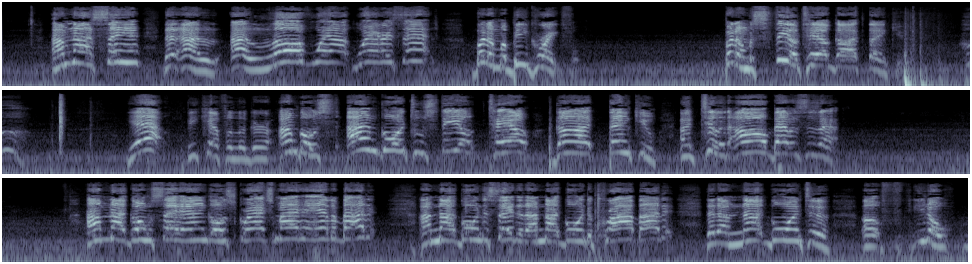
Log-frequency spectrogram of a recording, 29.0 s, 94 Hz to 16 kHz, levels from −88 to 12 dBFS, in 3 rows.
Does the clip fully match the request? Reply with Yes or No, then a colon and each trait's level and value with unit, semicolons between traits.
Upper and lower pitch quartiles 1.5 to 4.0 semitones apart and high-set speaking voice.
Yes: average, 3.1 semitones; very high, 355 Hz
